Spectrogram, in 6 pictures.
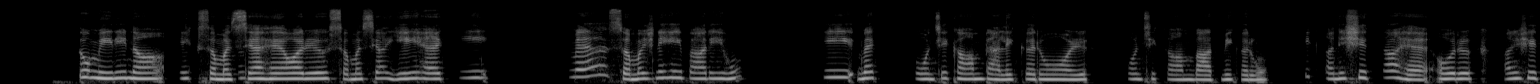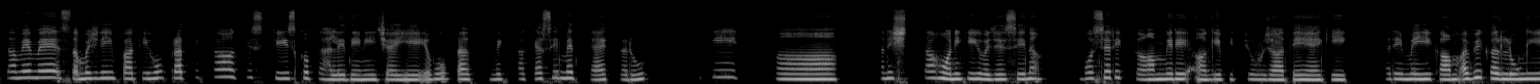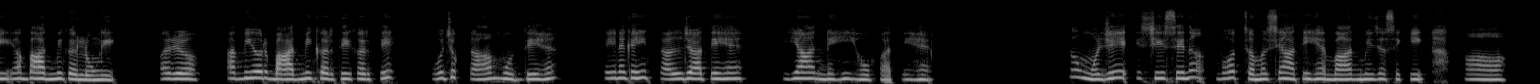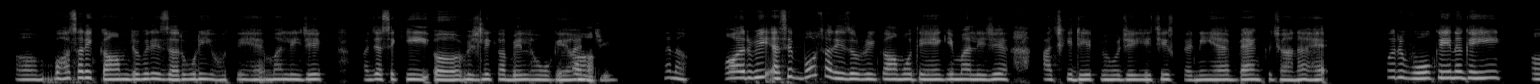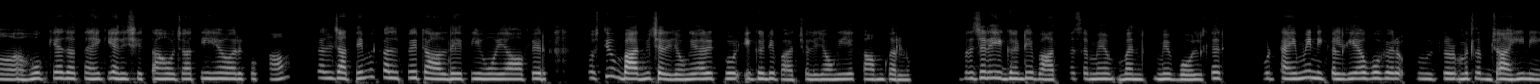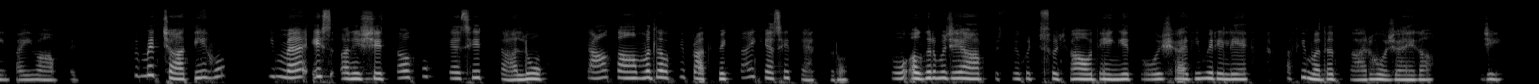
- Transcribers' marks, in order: in English: "डेट"; in English: "टाइम"; unintelligible speech
- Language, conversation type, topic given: Hindi, advice, अनिश्चितता में प्राथमिकता तय करना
